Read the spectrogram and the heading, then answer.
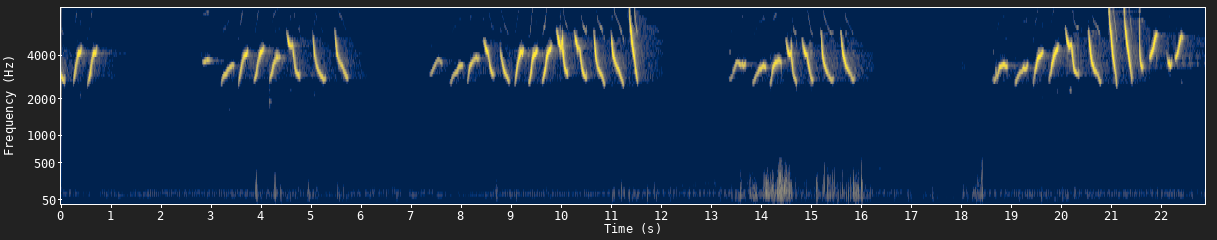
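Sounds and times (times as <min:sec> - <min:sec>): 
rowti bird call: 0:00.0 - 0:01.2, 0:02.8 - 0:06.0, 0:07.4 - 0:11.8, 0:13.4 - 0:16.0, 0:18.6 - 0:22.8.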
